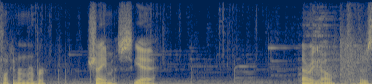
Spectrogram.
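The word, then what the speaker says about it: Seamus: You lulled when internet historian called Samus. Samus samus. How the hell do you pronounce the Irish name? Samus. Sam Sheamus. She Sheamus. Oh, I don't remember. Sheamus.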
